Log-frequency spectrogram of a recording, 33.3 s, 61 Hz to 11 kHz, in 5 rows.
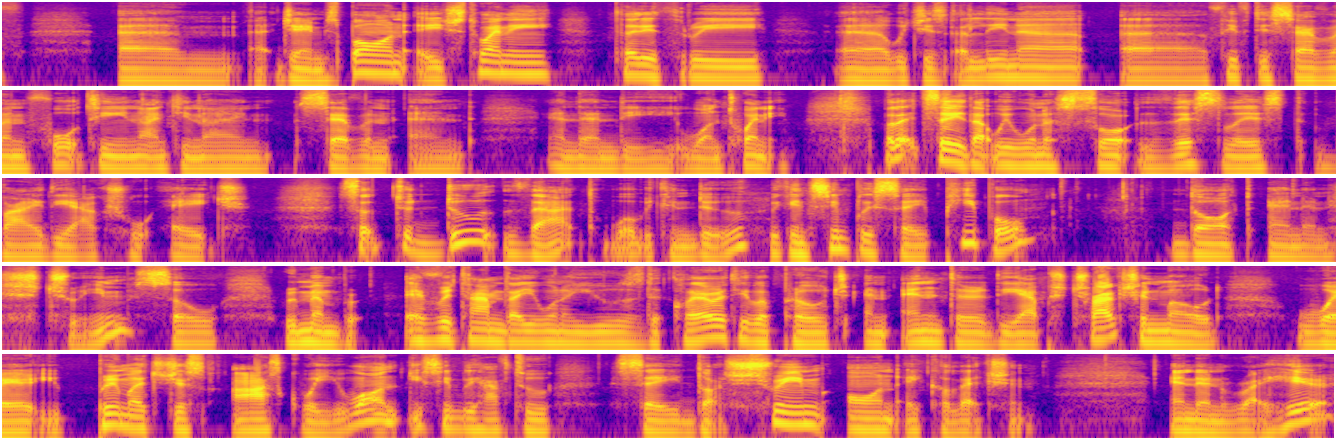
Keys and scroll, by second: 18.6 Return.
